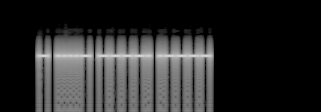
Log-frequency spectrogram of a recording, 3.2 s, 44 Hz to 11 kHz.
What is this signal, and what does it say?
Morse code, heard as a keyed tone, about 40 wpm, 700 Hz. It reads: T491
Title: Numbers - Contest Style - 4-Digit 40wpm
